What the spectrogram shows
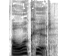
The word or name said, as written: overkørt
